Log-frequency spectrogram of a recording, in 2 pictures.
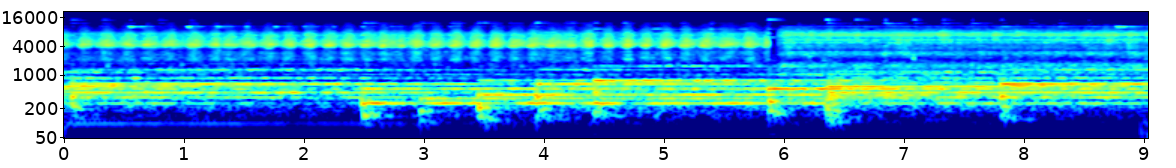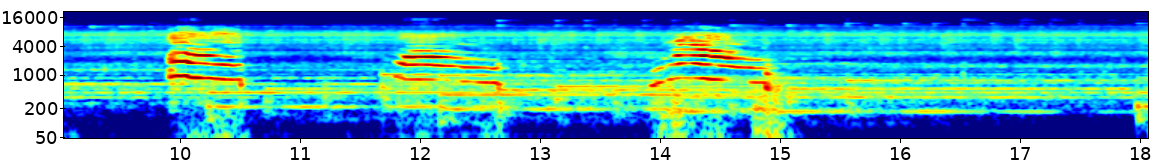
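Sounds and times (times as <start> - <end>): soft background music: 0.0 - 18.0
animal calling: 9.9 - 10.6, 11.7 - 12.8, 13.9 - 15.1.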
